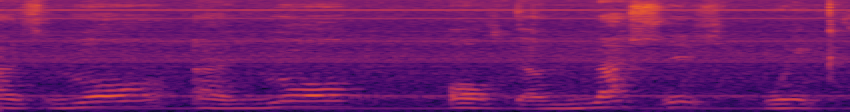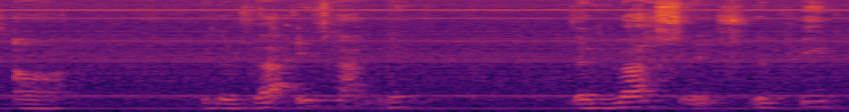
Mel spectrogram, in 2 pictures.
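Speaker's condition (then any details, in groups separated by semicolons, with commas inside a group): Facial palsy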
